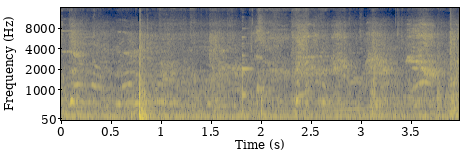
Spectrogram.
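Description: A cleaver thuds onto a wooden chopping block.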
